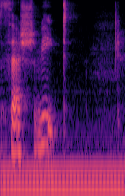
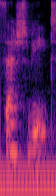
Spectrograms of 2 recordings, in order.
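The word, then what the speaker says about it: Seche Vite: hope that helps what do you think of SES vit and that is how you pronounce it it's SES vit not SES not such or vit or it's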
